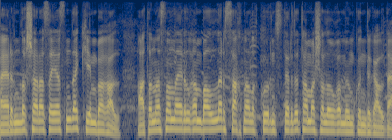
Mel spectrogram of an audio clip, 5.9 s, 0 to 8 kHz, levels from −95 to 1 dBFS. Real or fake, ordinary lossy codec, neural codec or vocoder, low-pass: real; none; none; none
